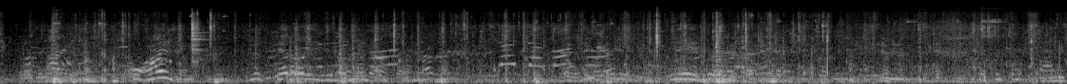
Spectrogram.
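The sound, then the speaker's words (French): Hooves of two large brown draft horses with big hooves clop steadily as they pull a horse-drawn carriage in the Camargue, with faint harness jingles, heard under nearly continuous conversation from several people. “on a deux grands chevaux de trait qui nous tirent.”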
